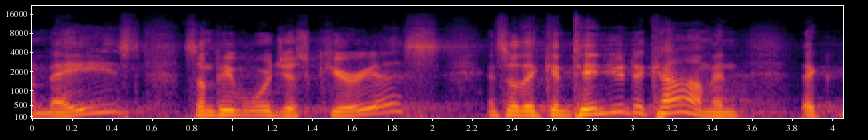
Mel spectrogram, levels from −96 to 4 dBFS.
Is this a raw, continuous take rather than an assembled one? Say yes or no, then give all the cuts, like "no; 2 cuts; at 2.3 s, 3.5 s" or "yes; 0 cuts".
yes; 0 cuts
